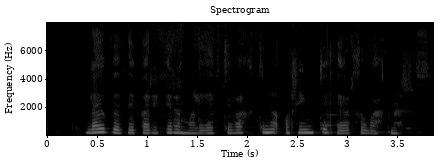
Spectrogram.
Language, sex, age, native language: Icelandic, female, 40-49, Icelandic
